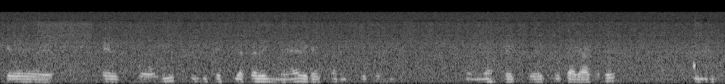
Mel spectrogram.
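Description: From the start of the speech to its end, a second voice sits underneath the talker at about 15 dB lower. This is the other side's voice leaking through, likely because the device plays the far end on a loudspeaker and the echo canceller is not removing all of that signal from the microphone, so a residue of it is transmitted along with the near-end speech.

Against that background, the talker's level dips briefly at 1.9 to 2.15 s, 2.33 to 2.53 s, 3.3 to 3.89 s and 7.04 to 7.11 s. Each drop is about 5 dB, lasting only a fraction of each of the first three spans, and the longest is in the 3.3 to 3.89 s window. This is speech suppressed in double talk: with both sides active, the canceller likely cannot separate the near voice from the echo and attenuates both, so the talker audibly ducks.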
